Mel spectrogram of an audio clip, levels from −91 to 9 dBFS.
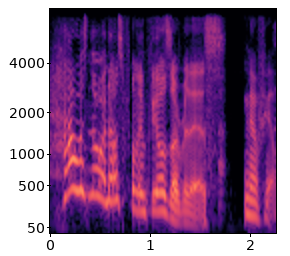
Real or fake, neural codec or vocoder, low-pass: real; none; 7.2 kHz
